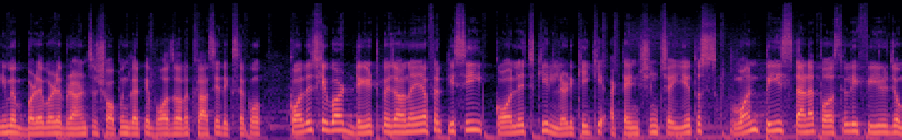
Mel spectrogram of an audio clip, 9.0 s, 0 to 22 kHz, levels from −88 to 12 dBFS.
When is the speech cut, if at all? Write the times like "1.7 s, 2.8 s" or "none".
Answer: 2.8 s, 7.2 s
